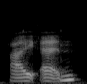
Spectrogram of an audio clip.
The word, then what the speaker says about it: Nsikok: It's Nsikok. Easiest way to pronounce it is Inseekok, because that's how you pronounce it.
